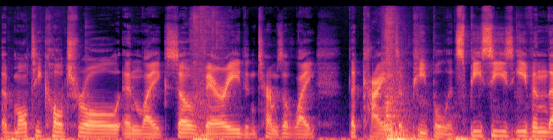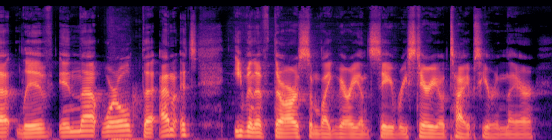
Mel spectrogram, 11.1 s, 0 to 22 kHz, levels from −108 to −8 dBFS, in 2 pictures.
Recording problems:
household noises; loud; throughout; 10 dB below the speech

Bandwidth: 18 kHz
